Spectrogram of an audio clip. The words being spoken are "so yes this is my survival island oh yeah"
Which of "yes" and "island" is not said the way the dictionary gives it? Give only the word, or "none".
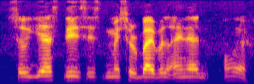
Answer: island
